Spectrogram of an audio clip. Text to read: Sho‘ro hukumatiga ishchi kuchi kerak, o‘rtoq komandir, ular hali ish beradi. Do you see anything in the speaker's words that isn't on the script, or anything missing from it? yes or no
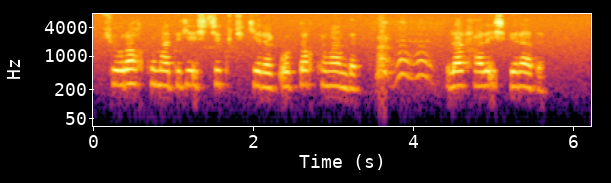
no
